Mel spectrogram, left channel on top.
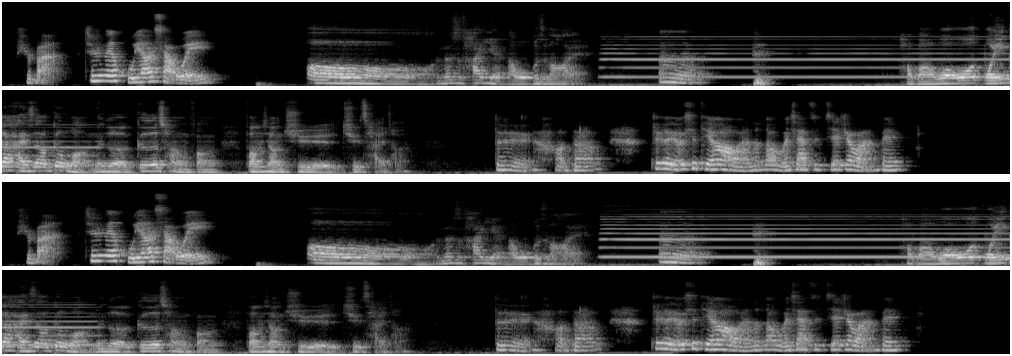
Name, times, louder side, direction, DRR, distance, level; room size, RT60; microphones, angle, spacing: voice 1, 0.2-0.6 0.8-2.1 6.6-7.0 7.5-7.7 15.0-19.1, left 1 dB, 20° left, 1.3 m, -20 dB
voice 2, 3.0-5.8 9.0-12.2 12.5-14.2, left 3 dB, 80° left, 2.6 m, -20 dB
Wind instrument woodwind instrument, 6.0-11.1, right 4 dB, 55° right, 1.3 m, -28 dB
8.3 x 6.7 x 2.4 m
head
